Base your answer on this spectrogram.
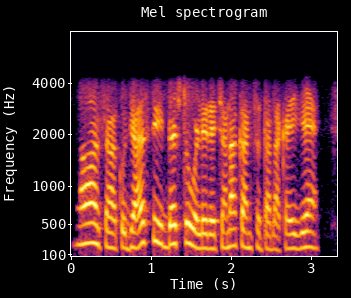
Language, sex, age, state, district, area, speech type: Kannada, female, 30-45, Karnataka, Bangalore Rural, rural, conversation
